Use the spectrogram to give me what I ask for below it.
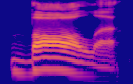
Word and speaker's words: bola: It's just going to have the aw, aw, and like, aw, what a cute baby, que bebê lindo, aw, like in the word bola, bola, a bola, bola.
